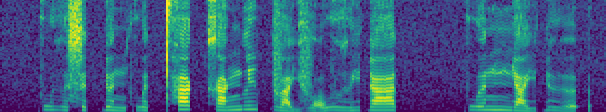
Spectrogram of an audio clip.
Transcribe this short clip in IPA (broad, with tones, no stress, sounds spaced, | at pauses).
k w ɨ̤˨˩ ə̯ s ə˨˩ t̚ ɗ ə˧˩ n k w ə˨˩ t̚ t̪ʰ a˦˥ k̚ x a˨˦ ŋ l i˦˥ p̚ v a̰˧˨ j v ɔ̰˧˥ w ɣ ɨ˨˦ j ɗ a˦˥ t̚ | k w ə˧ n ɲ a˧˩ j ɗ ɨ̰˧˨ ə̯ ʔ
